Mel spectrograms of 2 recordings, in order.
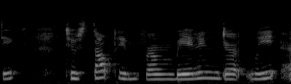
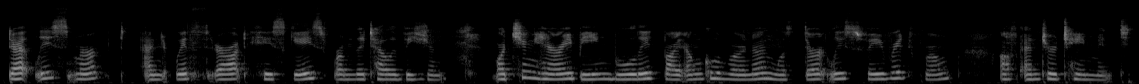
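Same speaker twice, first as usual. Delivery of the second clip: plain reading voice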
